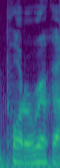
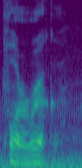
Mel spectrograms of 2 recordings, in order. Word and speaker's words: Puerto Rico: let me the spring when I say Puerto Rico I'm saying Puerto Rican but I learned how to talk a lot of my words from my grandma who's from Alabama Selma Alabama and she's pronouncing Porto Rico and so and I just think that's coming from her never seeing the word or knowing how to spell it so she just was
